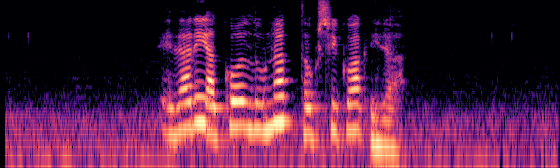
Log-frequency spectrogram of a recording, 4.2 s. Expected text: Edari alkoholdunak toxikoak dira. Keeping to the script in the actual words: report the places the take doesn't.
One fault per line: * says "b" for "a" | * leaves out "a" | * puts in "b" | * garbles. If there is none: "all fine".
all fine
